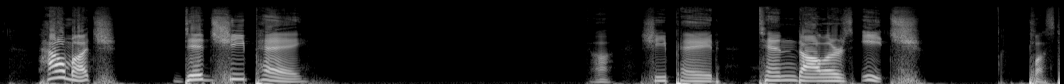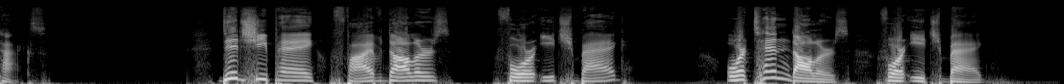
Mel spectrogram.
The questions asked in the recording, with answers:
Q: Did she pay $5 for each bag or $10 for each bag?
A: She paid $10. $10 for each bag.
